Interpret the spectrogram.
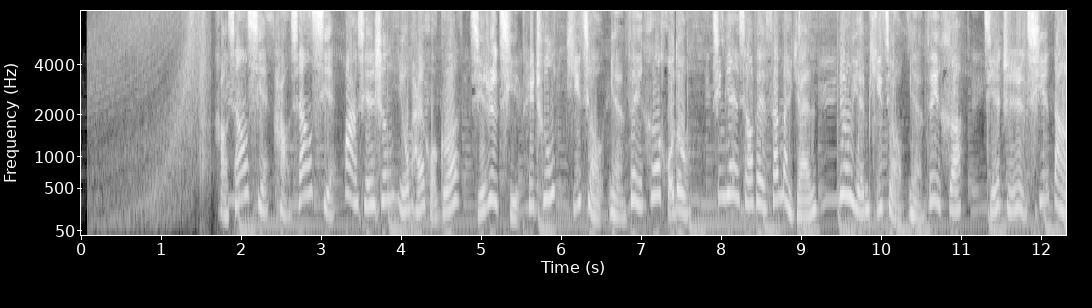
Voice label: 女 促销 牛排火锅; 化先生牛排火锅

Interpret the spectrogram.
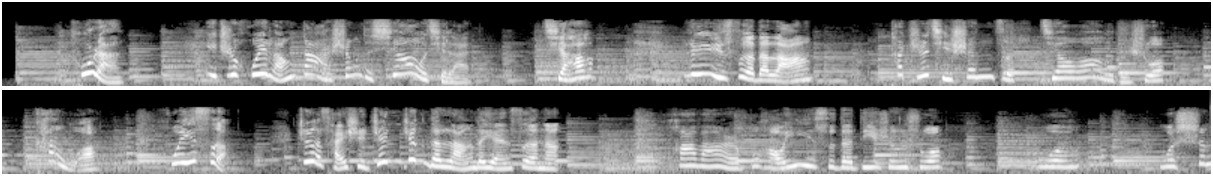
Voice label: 儿童文学 激情活力

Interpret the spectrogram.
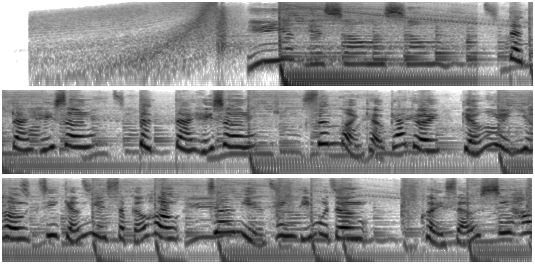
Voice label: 女 粤语促销 家具; 新环球家具

